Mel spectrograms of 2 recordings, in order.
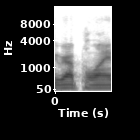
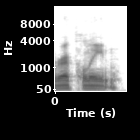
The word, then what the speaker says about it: Retpoline: use that too so i think either one are perfectly acceptable um so if you're wondering how do i pronounce that weird word i don't think anybody actually agrees it could be replying or rippling the goal of the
